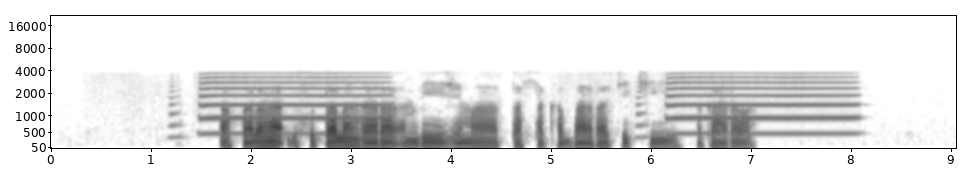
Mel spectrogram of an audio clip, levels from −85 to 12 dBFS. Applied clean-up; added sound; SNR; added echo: none; Trumpet; 11 dB; none.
